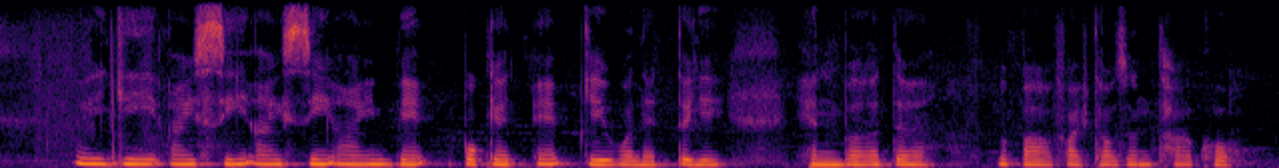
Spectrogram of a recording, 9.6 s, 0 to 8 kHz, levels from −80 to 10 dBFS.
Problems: none marked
